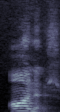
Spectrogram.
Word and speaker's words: honor: use an now we have something called as honor honor is silent here it is honor right so this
